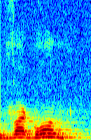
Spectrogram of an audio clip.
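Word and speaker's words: wagon: Então já verificamos o W tem pode ter o som de v ou de U pode ter o v só como V de voz em vagon vagon vagon e u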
